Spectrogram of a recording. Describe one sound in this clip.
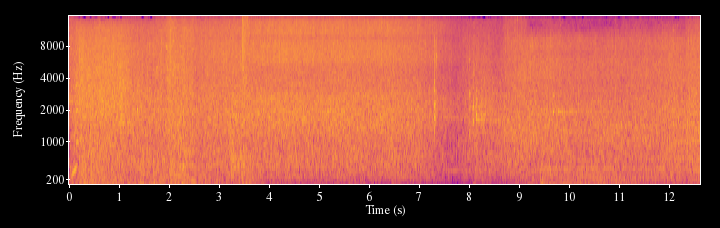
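Water splashes and sloshes as a swimmer strokes through it.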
